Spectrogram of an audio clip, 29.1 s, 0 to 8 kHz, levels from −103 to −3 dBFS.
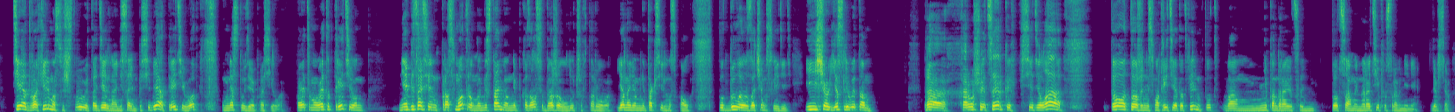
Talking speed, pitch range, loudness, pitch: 145 wpm, 145-185 Hz, -18 LUFS, 165 Hz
